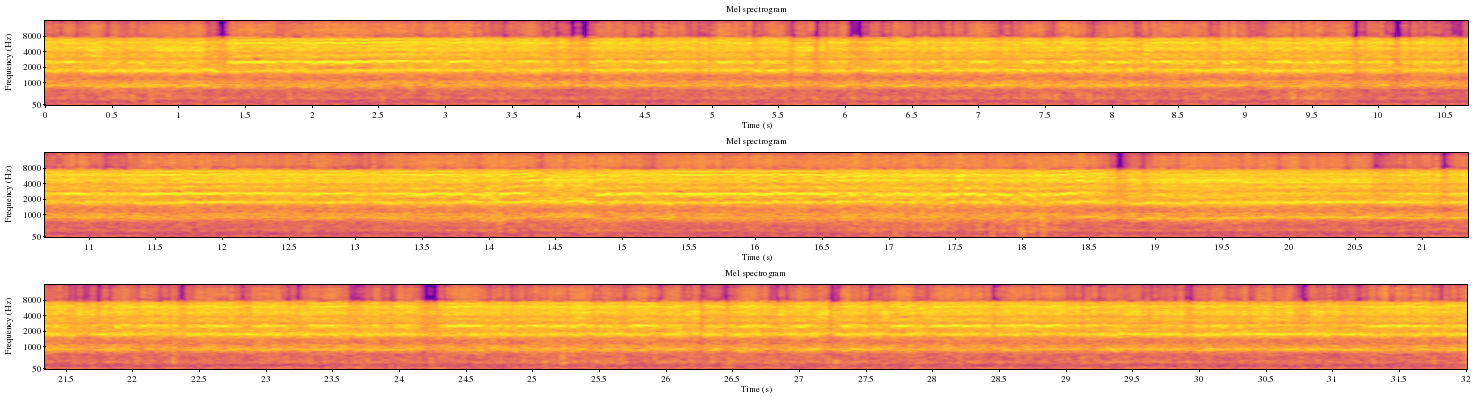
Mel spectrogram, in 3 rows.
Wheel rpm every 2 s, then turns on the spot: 230, 230, 230, 230, 240, 230, 230, 230, 210, 220, 230, 230, 230, 230, 230, 230.
none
